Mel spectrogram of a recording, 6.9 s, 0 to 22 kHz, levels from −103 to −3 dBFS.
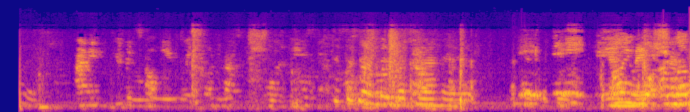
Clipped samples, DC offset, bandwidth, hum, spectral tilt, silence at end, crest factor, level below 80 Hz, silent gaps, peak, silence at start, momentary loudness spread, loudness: under 0.1%; under 0.1%; 9.6 kHz; none; -3 dB/octave; 0 s; 18 dB; -64 dBFS; none; -2 dBFS; 0.2 s; 18 LU; -20 LUFS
